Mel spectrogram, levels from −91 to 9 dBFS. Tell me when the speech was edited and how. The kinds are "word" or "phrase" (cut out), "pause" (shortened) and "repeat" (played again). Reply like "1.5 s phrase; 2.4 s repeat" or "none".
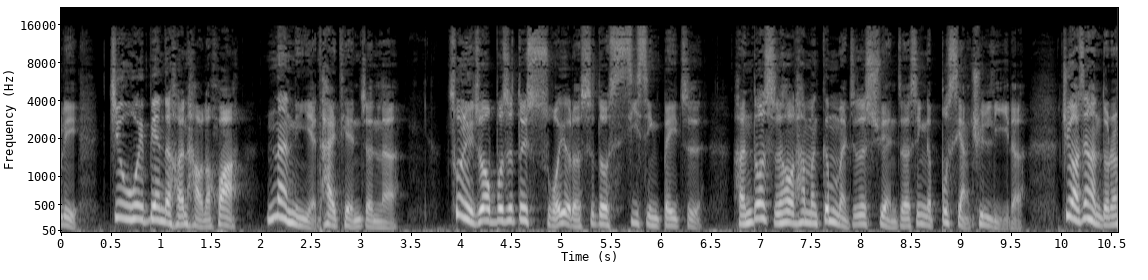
none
